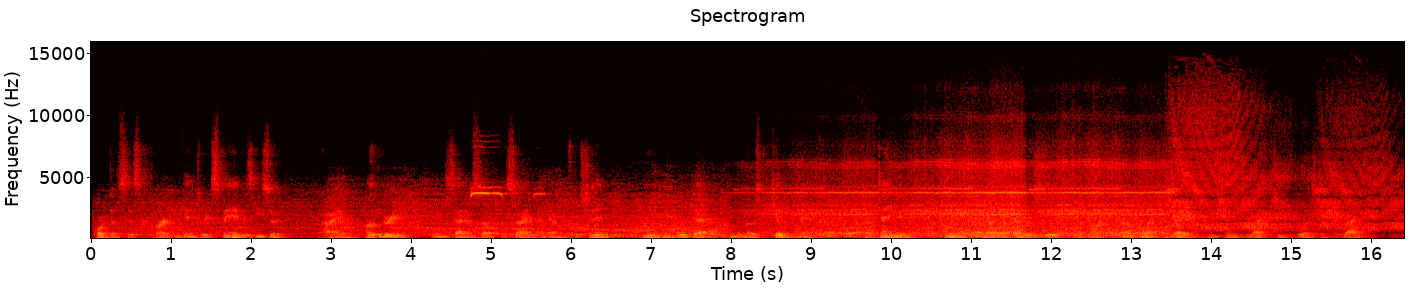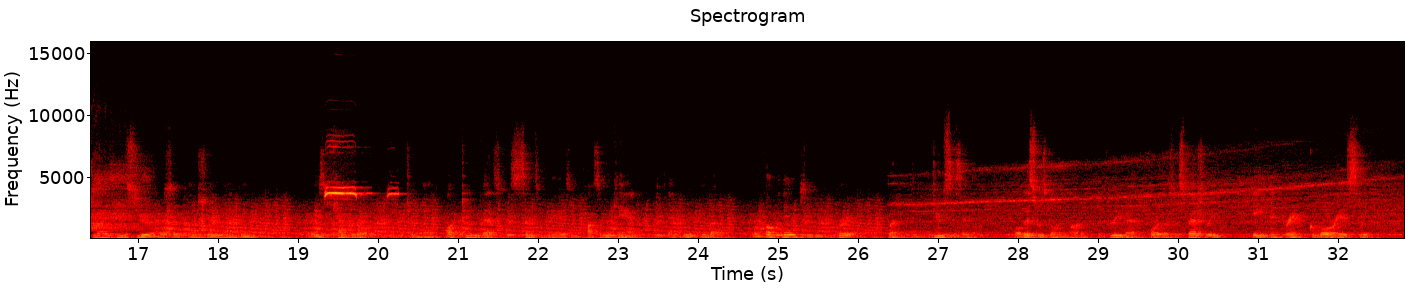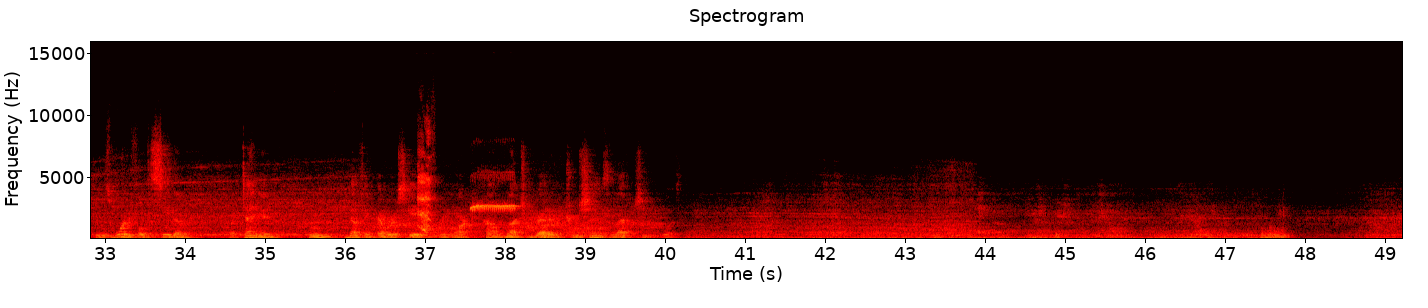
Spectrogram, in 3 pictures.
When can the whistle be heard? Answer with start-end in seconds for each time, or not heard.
4.7-5.7, 19.3-20.3, 36.9-38.1.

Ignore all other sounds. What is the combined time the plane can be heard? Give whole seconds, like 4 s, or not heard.
49 s.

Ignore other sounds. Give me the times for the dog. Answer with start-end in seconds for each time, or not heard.
not heard.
